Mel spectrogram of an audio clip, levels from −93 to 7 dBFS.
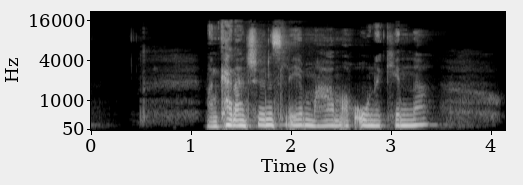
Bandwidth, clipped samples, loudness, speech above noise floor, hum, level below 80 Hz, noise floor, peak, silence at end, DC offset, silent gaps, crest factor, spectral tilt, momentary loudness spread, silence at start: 16 kHz; under 0.1%; -21 LUFS; 43 dB; none; -64 dBFS; -63 dBFS; -6 dBFS; 0.75 s; under 0.1%; none; 18 dB; -5 dB/octave; 11 LU; 1.15 s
